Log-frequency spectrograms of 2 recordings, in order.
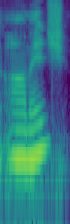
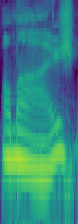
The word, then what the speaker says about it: homage: In our new series, we're paying homage, or homage, depending on how you say it, to the Lego Ninjago franchise while expanding the mythology with new stories on this beloved property.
